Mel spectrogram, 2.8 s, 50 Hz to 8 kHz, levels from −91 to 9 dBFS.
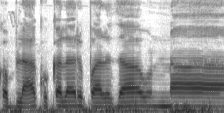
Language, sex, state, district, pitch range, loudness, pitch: Telugu, male, Telangana, Mahabubabad, 115-120 Hz, -14 LUFS, 120 Hz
